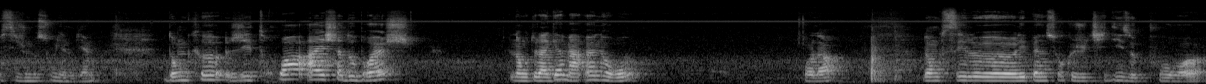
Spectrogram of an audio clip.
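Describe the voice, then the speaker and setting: Hesitant, lower-voiced woman in an echoey room. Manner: hesitant, many fillers, unhurried explaining. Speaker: beauty vlogger. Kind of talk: casual product review. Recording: echoey room with faint background hiss.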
